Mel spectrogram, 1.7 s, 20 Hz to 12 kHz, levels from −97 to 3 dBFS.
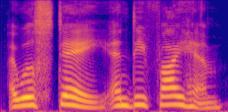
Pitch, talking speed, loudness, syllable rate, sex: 210 Hz, 210 wpm, -16 LUFS, 4.5 syllables/s, female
